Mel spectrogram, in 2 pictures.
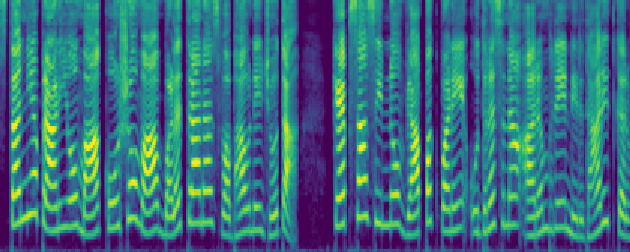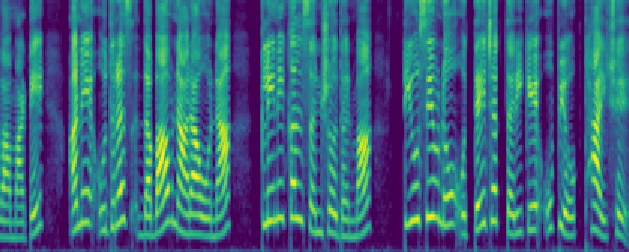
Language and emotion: Gujarati, neutral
